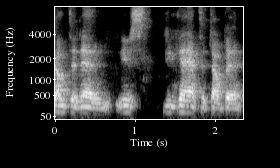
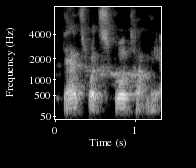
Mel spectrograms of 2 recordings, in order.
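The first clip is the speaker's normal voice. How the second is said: ordinary delivery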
